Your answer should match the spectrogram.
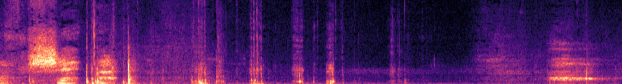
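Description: Handling noise as the camera is moved and set down low: a series of sharp knocks and clicks, after a brief murmured voice at the start and before a breathy rush near the end.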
